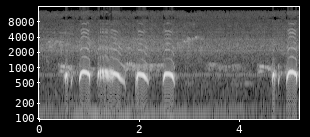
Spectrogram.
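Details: Spotted dove (tekukur) cooing: short arched coos, one longer drawn-out note, then a pause before two more coos near the end, over a faint steady hum.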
